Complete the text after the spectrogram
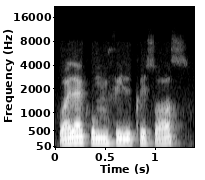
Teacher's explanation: I've then taken away the dhamma from the sad because of my pause. My pause has taken away the dhamma from the sad. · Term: mad arid lis-sukun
